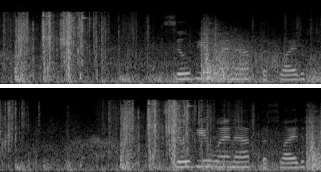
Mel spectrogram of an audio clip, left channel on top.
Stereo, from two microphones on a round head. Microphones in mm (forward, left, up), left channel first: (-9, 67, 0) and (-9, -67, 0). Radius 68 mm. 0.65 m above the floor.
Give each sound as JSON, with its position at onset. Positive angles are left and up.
{"t": 1.6, "sound": "a woman speaking", "side_deg": -55}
